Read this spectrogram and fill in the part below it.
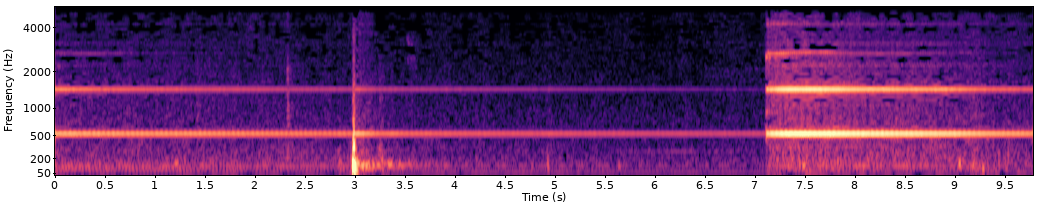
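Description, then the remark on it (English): A meditation gong, rung three times to close a meditation, rings with a long, steady humming tone, struck sharply once partway through and again later with a louder, fuller ring that sustains to the end. “I'm now going to ring the gong 3 times.”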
